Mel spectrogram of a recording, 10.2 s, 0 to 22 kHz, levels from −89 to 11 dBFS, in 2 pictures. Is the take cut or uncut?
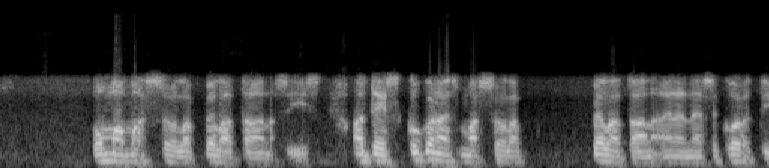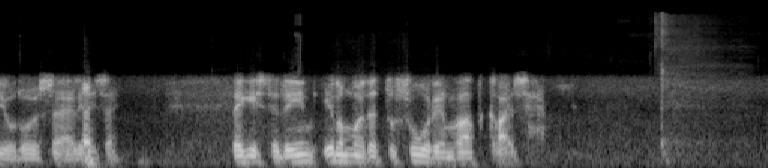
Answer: cut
